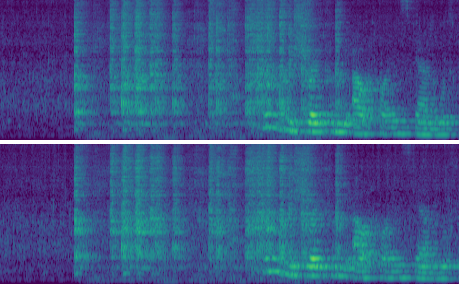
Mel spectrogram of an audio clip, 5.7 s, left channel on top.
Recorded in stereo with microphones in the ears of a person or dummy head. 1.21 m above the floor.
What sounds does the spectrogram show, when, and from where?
0.9 s a dropped coin: 15° left (ahead or behind), 3.5 m
3.3 s a woman speaking: 70° left (ahead or behind), 5 m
